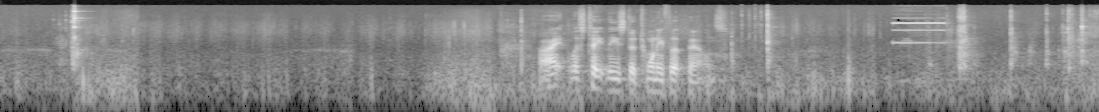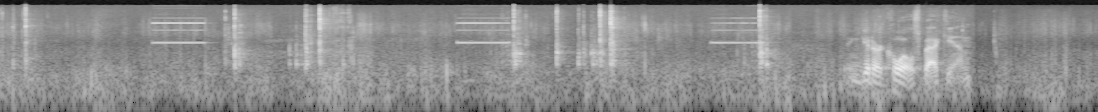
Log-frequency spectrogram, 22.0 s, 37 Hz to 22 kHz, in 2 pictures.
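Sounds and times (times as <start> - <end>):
torque wrench beeping: 9.0 - 9.6, 15.6 - 16.2.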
